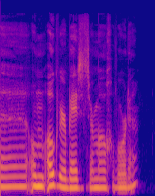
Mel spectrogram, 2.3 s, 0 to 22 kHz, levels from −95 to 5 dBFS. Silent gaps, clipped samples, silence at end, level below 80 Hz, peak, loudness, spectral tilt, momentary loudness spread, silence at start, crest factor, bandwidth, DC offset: none; under 0.1%; 0.3 s; -74 dBFS; -10 dBFS; -27 LUFS; -6.5 dB/octave; 9 LU; 0 s; 16 dB; 15.5 kHz; under 0.1%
